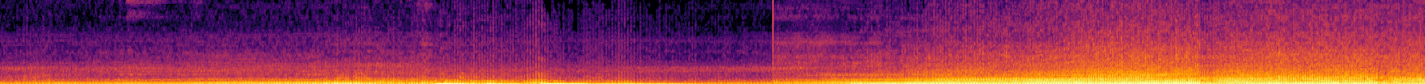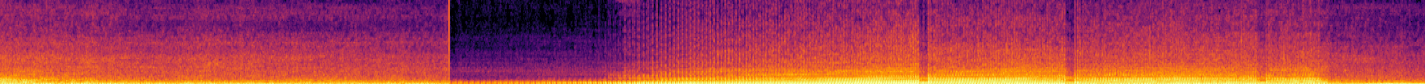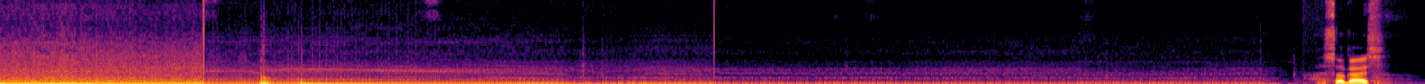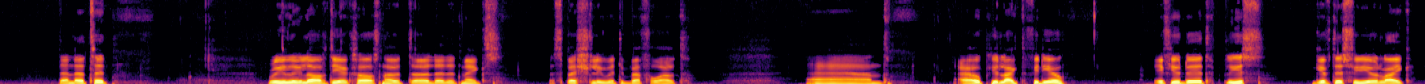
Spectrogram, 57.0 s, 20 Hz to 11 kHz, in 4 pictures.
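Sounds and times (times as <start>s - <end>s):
motorcycle engine accelerating: 0.0s - 41.6s.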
